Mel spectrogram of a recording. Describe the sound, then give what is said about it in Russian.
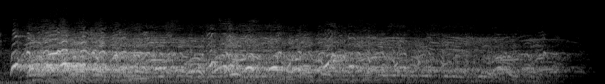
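A noisy, merry crowd of Berendeys hauling a sleigh with a straw effigy to see off Maslenitsa fills the air with overlapping laughter and chatter, a dense steady din that holds for about five seconds before cutting off. “Шумит толпа веселых бериндеев. Везут они сани с соломенным чучелом, провожают масленицу.”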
